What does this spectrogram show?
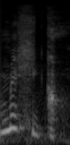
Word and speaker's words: México: Claro, aparecen otros, como el uso antiguo de la X, como por ejemplo México. Sí, que en México se escribe que es el uso antiguo. La pronunciación antigua era como J.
